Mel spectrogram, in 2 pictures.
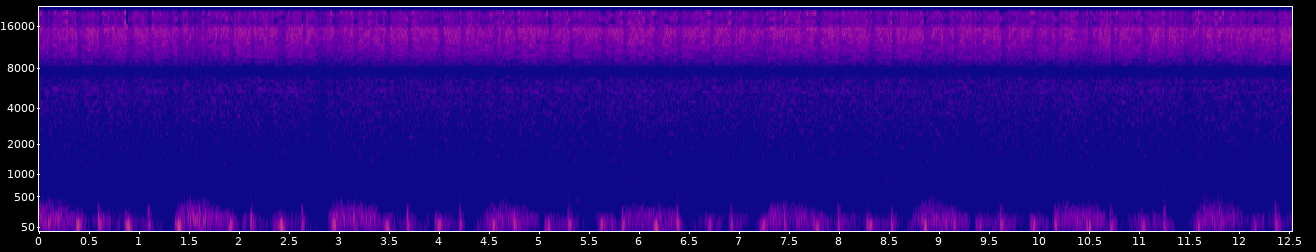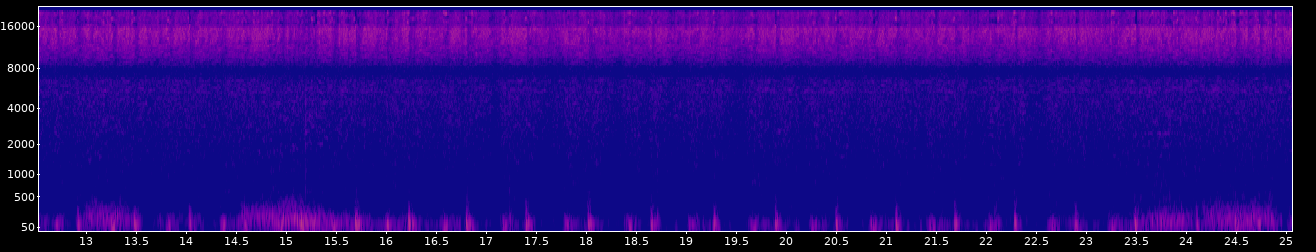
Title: Heart Beating And Breathing Sounds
